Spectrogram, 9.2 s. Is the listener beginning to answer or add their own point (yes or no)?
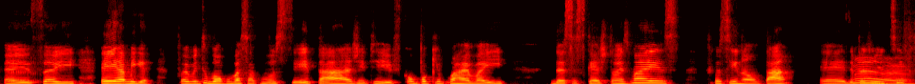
yes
